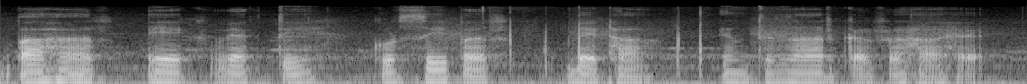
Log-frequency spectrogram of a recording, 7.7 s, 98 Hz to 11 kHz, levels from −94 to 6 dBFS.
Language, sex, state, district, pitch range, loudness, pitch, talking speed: Hindi, male, Rajasthan, Jaipur, 95-100 Hz, -23 LUFS, 95 Hz, 80 wpm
